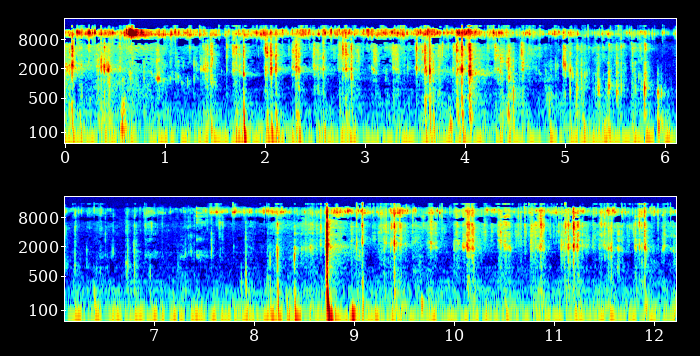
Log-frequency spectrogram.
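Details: Cookie, a Pomeranian dog, eating in December: a steady run of crisp, sharp crunching clicks from chewing, scattered irregularly over about twelve seconds, with an occasional louder snap near the end and a faint high hiss behind.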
